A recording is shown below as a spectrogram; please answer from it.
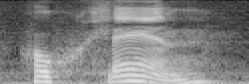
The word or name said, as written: xowhLeen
